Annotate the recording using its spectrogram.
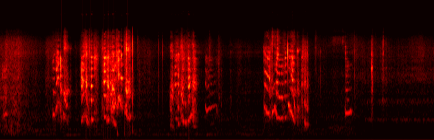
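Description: Several short bursts of a woman's high-pitched, wordless voice with gliding pitch, playful squeals or giggles rather than words. They come after a brief rustle of scissors cutting photo paper right at the start.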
